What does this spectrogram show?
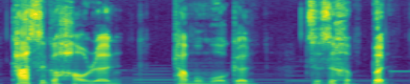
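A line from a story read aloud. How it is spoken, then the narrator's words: Quiet. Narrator (Chinese): 席尔法小声对我说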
